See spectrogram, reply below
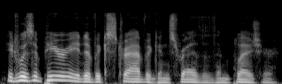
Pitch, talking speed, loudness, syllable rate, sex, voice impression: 120 Hz, 190 wpm, -19 LUFS, 6.3 syllables/s, male, very masculine, very adult-like, very middle-aged, thick, slightly relaxed, slightly weak, soft, muffled, slightly fluent, cool, intellectual, slightly refreshing, very sincere, very calm, slightly mature, very friendly, very reassuring, slightly unique, elegant, slightly wild, slightly sweet, kind, very modest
